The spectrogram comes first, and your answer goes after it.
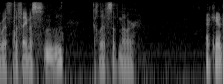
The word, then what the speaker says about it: Moher: all are familiar with the famous cliffs of mower i can't say i can think of melts off my head it's irish so i'm assuming that's how you say it but that's the english pronunciation yeah okay mower oh wow yeah it's literally just like that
